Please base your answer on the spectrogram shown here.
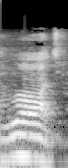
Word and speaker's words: was: जैसे कि WAS को क्या बोलते हैं, वॉज, न कि वास बोलते हैं, है ना, वॉज।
